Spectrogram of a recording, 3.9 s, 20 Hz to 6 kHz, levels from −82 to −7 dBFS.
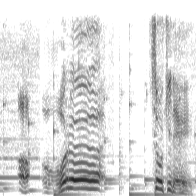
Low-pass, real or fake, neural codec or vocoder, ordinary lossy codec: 5.4 kHz; real; none; none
